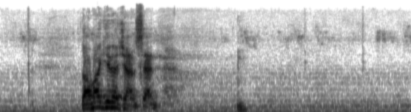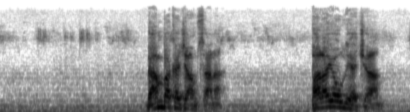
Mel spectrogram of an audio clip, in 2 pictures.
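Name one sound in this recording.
An elderly man speaks calmly and gruffly, close by.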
